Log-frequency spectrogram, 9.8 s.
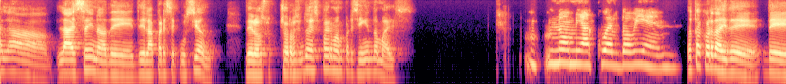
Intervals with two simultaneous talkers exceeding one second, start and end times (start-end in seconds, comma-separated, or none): none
